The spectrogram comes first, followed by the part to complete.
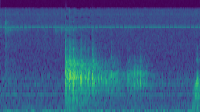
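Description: A few dice thrown onto a cardboard game board, clattering briefly about half a second in: a combat roll.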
